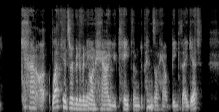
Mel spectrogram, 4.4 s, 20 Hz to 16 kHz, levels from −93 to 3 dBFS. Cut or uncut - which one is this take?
cut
